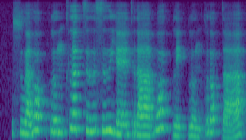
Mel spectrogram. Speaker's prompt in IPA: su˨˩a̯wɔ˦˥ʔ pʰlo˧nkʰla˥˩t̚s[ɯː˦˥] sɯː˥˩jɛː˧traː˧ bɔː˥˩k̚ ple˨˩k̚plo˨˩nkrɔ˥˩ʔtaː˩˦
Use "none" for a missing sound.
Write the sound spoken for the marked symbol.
ɯː˦˥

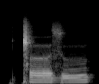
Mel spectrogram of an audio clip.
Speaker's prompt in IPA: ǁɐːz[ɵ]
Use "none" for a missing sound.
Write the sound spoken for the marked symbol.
ɵ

